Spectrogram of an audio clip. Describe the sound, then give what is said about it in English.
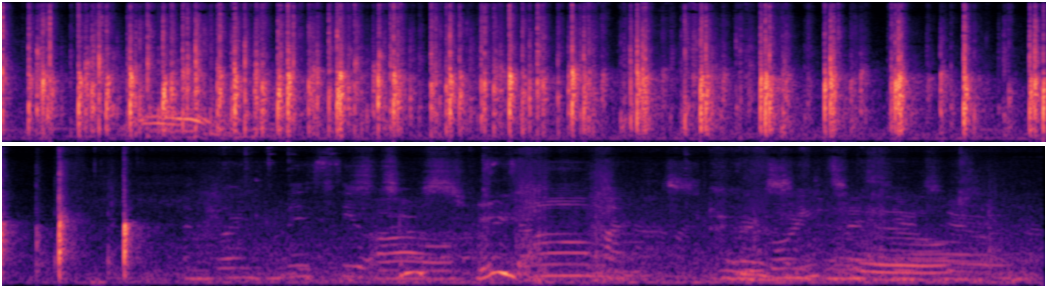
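A crowd applauds with dense, steady clapping for about six seconds in farewell to a woman, then the applause stops and a person begins speaking. “Let's give her a strong round of applause.”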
